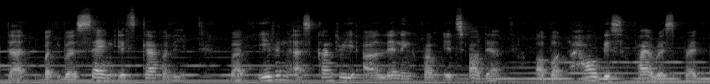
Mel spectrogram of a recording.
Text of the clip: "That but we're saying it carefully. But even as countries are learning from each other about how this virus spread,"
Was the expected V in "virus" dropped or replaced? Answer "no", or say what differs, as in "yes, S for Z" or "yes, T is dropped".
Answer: yes, F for V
